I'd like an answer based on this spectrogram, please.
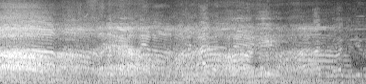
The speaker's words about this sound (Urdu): ایک اور بلندتر صلوات.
